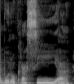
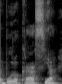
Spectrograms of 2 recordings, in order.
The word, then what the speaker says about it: burocracia: essa palavra em espanhola não é burocracia a sílaba tônica é diferente do português então em espanhol nome da tartaruga é burocracia e ela ganhou esse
